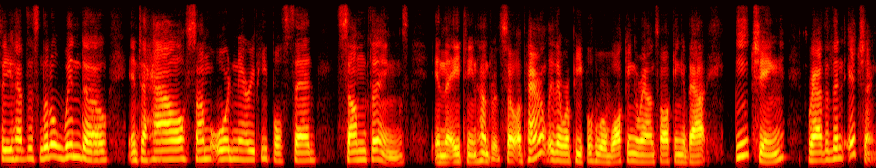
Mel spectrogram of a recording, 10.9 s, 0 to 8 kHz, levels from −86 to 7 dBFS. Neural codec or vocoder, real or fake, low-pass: vocoder, 44.1 kHz, 128 mel bands every 512 samples, BigVGAN v2; fake; 7.2 kHz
